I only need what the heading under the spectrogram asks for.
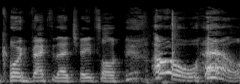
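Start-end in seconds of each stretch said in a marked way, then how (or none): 1.5-2.4 very high, loud, blurted outburst. Imagining a comedian reacting to a scene: imitating Eddie Murphy. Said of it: "Eddie Murphy, like".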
